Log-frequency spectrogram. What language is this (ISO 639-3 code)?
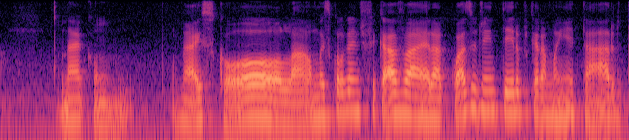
por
